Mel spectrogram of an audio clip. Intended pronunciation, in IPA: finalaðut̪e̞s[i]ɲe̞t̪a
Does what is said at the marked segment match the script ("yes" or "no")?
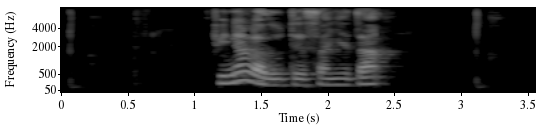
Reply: no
